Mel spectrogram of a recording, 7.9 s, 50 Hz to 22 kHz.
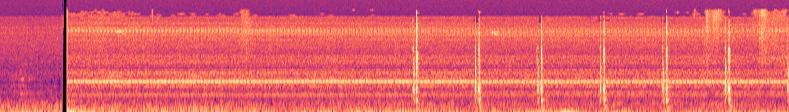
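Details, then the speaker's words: Chinese Vevor diesel parking heater (5 kW unit limited to 2 kW) at startup after glow-plug preheat: steady fan hum with even fuel dosing pump ticking about every 0.6 s as combustion begins in the burner; normal startup. "et bien voilà on entend la pompe vient de se mettre en route et là on entend bien que dans le brûleur il se passe des choses c'est la combustion qui se passe"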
